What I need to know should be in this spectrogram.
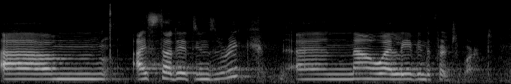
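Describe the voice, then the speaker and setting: A woman with a high-pitched voice and an Italian-Swiss accent talks at a very slow pace with fairly even intonation, and room echo is audible. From Italian-speaking Switzerland. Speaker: university tech transfer head, panelist. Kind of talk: panel discussion.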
